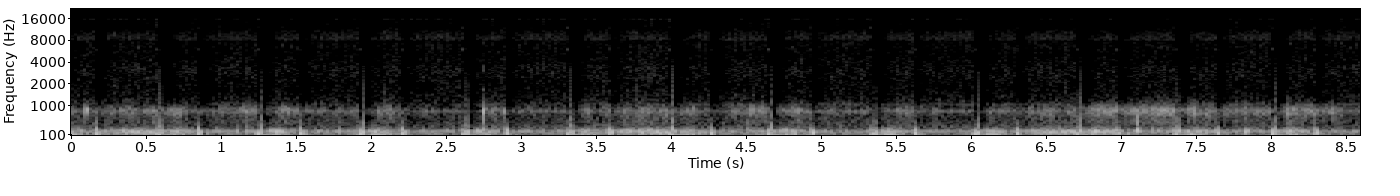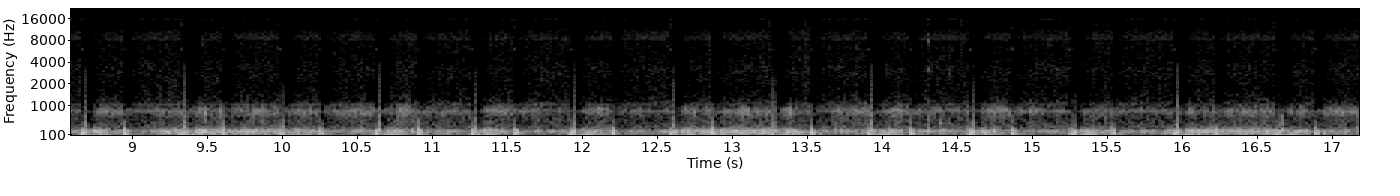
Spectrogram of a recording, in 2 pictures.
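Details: Steady, regular heartbeat at about 90 beats per minute heard through a stethoscope over a low hum, recorded while the person plays the Slender horror game and reports extreme fear; normal heart sounds.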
